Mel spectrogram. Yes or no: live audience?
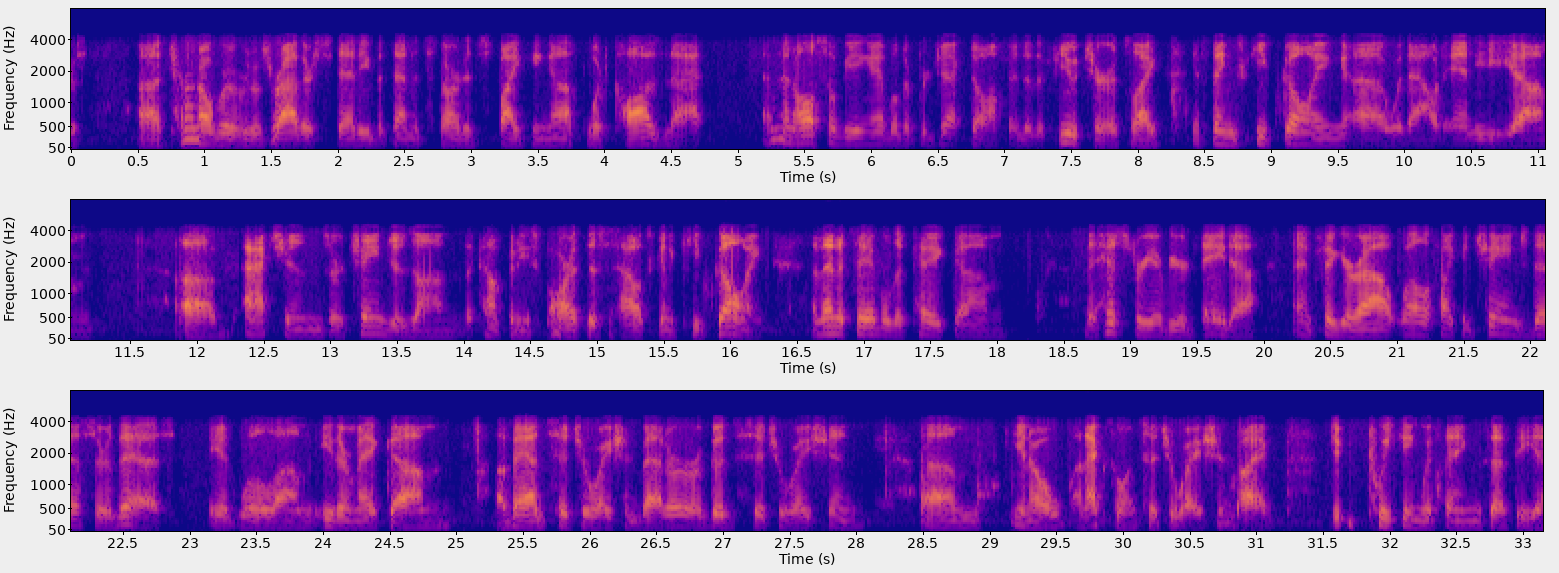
no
